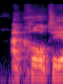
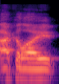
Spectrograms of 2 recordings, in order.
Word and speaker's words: acolyte: all the time like I said a cold tea as opposed to Acolyte and all this other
